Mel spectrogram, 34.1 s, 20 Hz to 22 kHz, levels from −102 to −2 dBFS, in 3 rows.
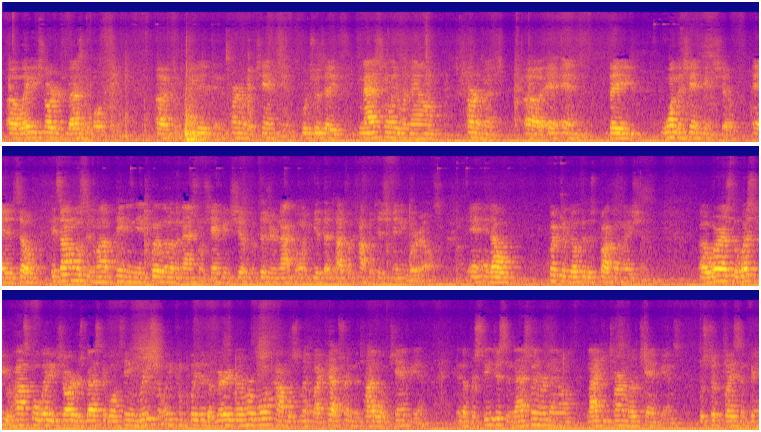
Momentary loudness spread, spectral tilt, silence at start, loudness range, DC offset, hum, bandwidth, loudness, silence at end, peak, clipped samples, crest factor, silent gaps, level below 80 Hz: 12 LU; -6.5 dB/octave; 0 s; 5 LU; under 0.1%; none; 16.5 kHz; -18 LUFS; 0 s; 0 dBFS; under 0.1%; 16 dB; none; -28 dBFS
